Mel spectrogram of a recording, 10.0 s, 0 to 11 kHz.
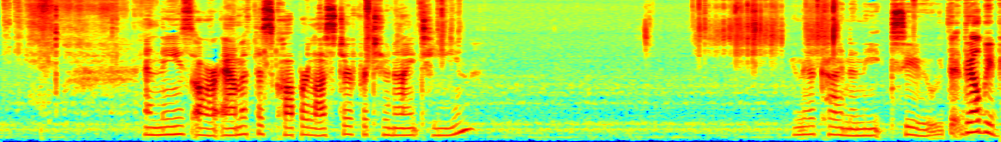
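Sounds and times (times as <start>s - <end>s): glass beads rattling in plastic box: 6.9s - 8.4s.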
